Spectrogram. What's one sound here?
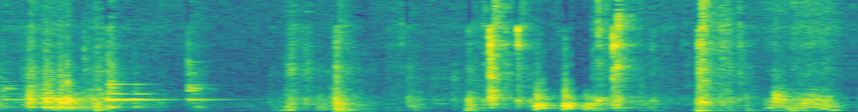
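A plastic panel scrapes and bumps on a hard floor.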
